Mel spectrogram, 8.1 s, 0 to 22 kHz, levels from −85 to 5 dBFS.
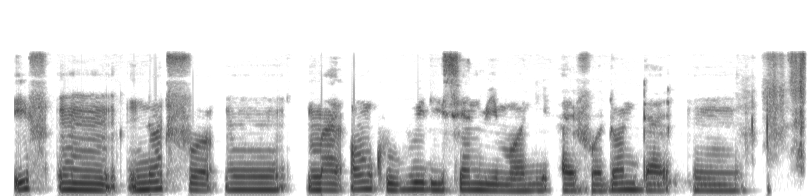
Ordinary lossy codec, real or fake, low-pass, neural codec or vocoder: none; real; 7.2 kHz; none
